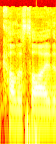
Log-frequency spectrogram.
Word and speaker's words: Colossae: We had a discussion earlier in the week, Ben and I, about how you pronounce Colossae. I'm going to stick with Colossae. There may be other ways to pronounce it.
